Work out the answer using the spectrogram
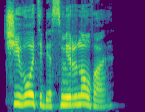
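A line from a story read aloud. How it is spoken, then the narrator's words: Barked. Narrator (Russian): Рявкнула Леська так, что Ленка споткнулась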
